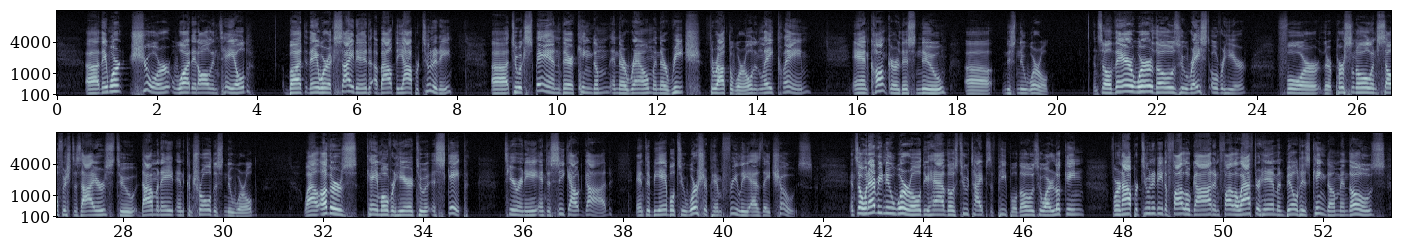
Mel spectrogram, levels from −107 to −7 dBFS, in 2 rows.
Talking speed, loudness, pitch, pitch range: 135 wpm, -37 LUFS, 185 Hz, 165-205 Hz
